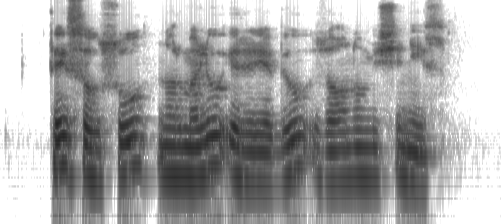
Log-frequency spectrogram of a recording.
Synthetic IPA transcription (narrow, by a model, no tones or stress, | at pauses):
t̪ɐɪsɒʊsuːnɔɾmɐlʲuːʔɪɾɾʲɛbʲuːzɔːnuːmʲɪʃʲɪnʲiːs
